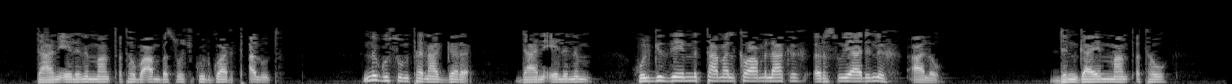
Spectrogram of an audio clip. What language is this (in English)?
Amharic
